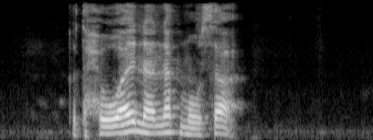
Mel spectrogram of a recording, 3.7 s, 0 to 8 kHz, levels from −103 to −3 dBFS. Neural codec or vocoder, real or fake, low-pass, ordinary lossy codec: codec, 16 kHz, 16 kbps, FreqCodec, smaller model; fake; 7.2 kHz; AAC, 48 kbps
